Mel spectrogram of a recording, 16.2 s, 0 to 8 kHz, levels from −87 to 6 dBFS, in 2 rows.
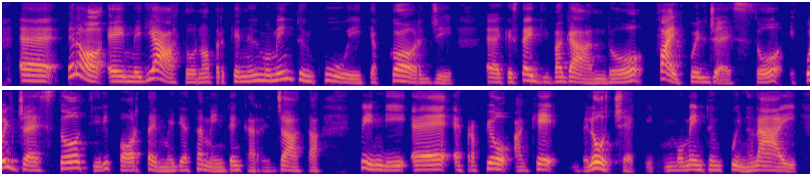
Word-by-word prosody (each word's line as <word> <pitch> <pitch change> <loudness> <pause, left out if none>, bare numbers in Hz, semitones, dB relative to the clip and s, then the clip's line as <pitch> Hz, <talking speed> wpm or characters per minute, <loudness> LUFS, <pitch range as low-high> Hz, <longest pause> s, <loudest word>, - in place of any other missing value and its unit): ehm, 195 -2 +4 0.2
però 375 +1 +5
è - - +1
immediato, 175 - +3
no, 155 +2 -6
perché 165 +2 -7
nel 185 +4 -3
momento 230 +5 -2
in 185 -4 -4
cui 155 - -5
ti - - -25
accorgi, 135 - -1 0.3
ehm, 150 -2 -2
che 155 +1 -6
stai 195 +4 +3
divagando 145 0 -1
fai 265 - +7
quel 160 -3 -4
gesto 145 +3 -3
e - - -25
quel 235 0 +4
gesto 205 +8 0
ti 140 -11 -13
riporta 150 -7 -4
immediatamente 140 +1 -7
in 155 - -6
carreggiata. 130 0 -4 0.4
Quindi 160 -8 -2
è 165 +2 +4
è 150 - -7
proprio 180 +6 0
anche 460 - -1
veloce, 210 -7 +3
qui 120 -4 -22
il 135 +2 -13
momento 160 +3 -3
in 155 - -7
cui 160 -2 -2
non 130 +4 -5
hai, 130 -6 +3
155 Hz, 150 wpm, -25 LUFS, 140-195 Hz, 0.4 s, fai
